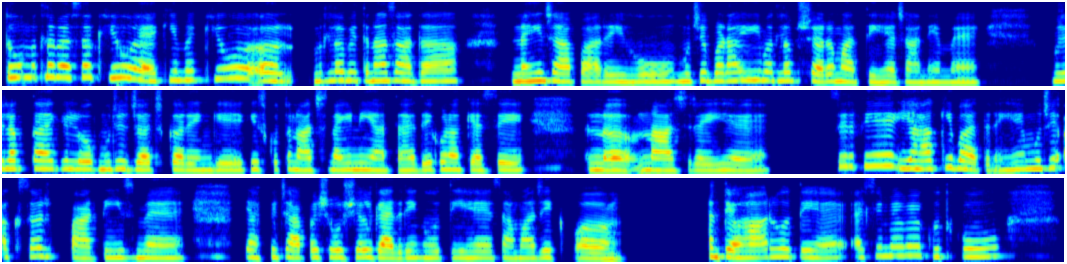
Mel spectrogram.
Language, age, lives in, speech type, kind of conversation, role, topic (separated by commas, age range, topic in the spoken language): Hindi, 25-29, India, conversation, advice, user, भीड़ में नए लोगों से बात करते समय मेरा आत्मविश्वास क्यों कम हो जाता है?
